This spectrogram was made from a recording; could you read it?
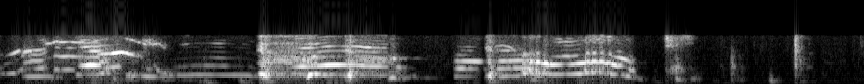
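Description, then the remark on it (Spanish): A loud coughing fit from a person during a phone call: several harsh, rasping coughs come in clusters, then taper off into a few short, quieter hacks at the end. “Aquí un momentito, por favor, sino que me ha dado disculpe, viste la llamada, un acceso de tos.”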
